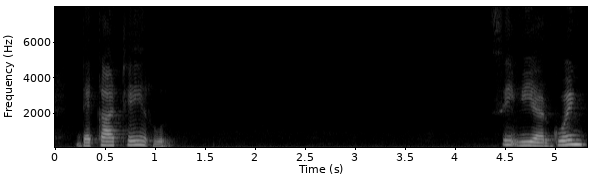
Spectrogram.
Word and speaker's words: Descartes: Okay, so here you have to pronounce this as Descartes, and this S and this S is silent, and this is named after the French mathematician.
